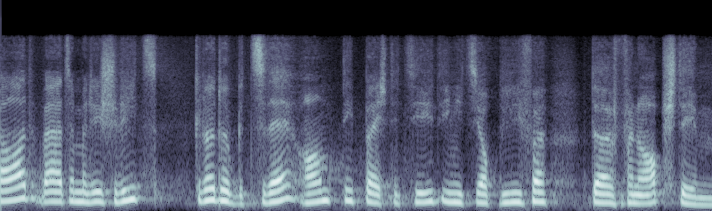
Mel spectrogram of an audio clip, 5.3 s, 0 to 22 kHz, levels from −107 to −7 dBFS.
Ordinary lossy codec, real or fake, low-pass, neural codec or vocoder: none; fake; 10.8 kHz; codec, 16 kHz in and 24 kHz out, 0.9 kbps, LongCat-Audio-Codec, fine tuned four codebook decoder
